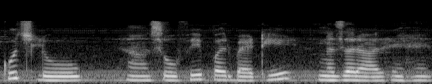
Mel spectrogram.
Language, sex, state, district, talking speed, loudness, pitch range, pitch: Hindi, male, Chhattisgarh, Raipur, 140 wpm, -15 LUFS, 185-205 Hz, 195 Hz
